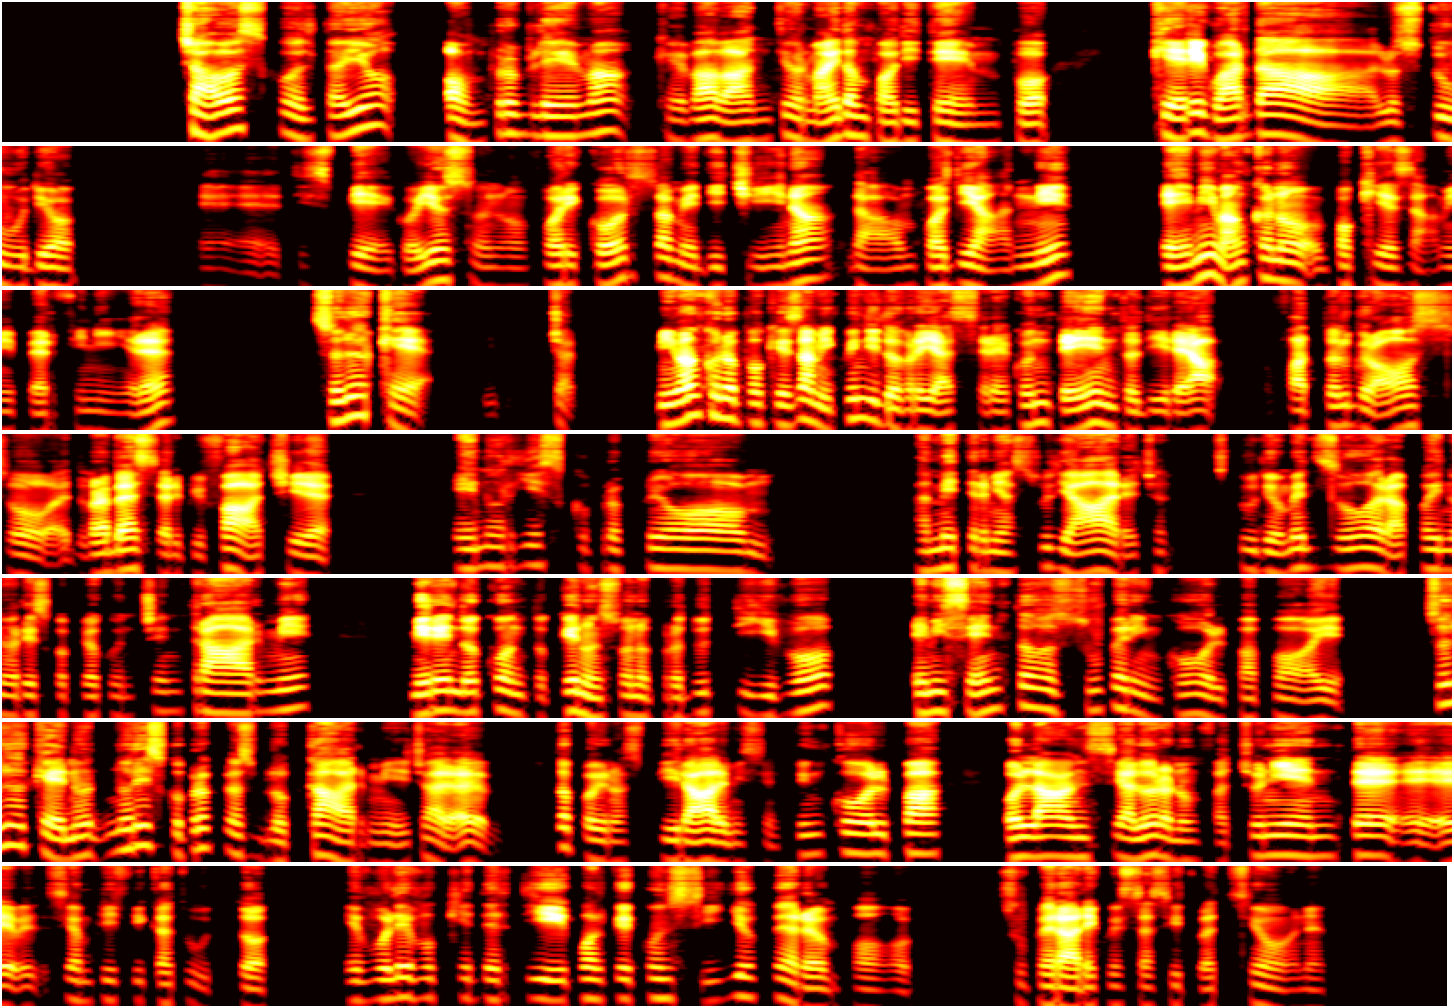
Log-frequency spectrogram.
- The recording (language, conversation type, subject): Italian, advice, Perché mi sento in colpa o in ansia quando non sono abbastanza produttivo?
- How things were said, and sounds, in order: "cioè" said as "ceh"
